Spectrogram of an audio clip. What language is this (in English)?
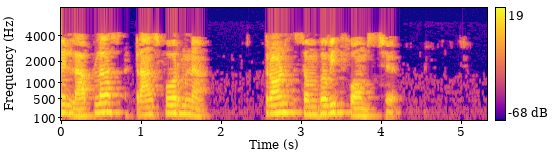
Gujarati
